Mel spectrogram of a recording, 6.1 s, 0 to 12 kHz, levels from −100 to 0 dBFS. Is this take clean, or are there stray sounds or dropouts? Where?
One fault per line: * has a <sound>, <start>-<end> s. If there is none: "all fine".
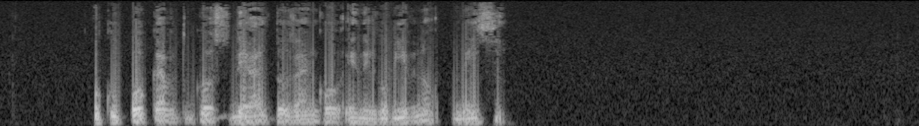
all fine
